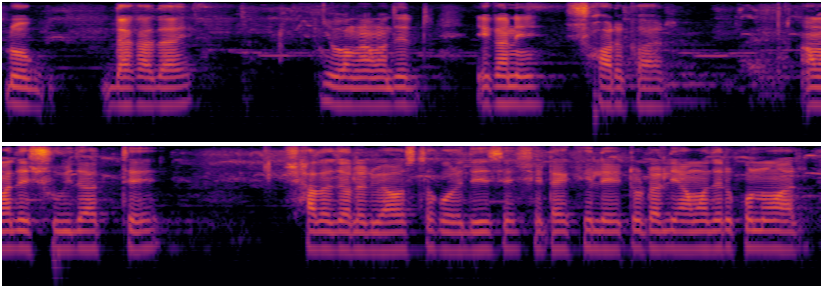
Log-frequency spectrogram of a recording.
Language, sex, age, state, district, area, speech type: Bengali, male, 45-60, West Bengal, Birbhum, urban, spontaneous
